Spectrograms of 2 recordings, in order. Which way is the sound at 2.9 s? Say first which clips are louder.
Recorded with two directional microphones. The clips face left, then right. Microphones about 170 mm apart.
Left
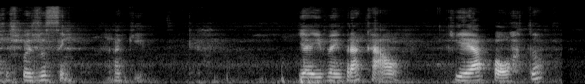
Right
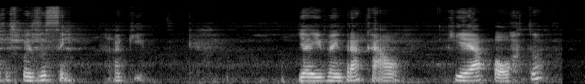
Right 6 dB; 20° right (ahead or behind).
